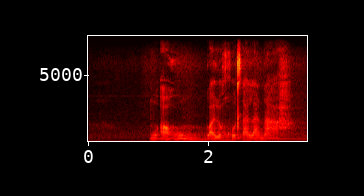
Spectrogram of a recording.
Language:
Southern Sotho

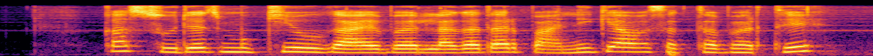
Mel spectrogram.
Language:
Chhattisgarhi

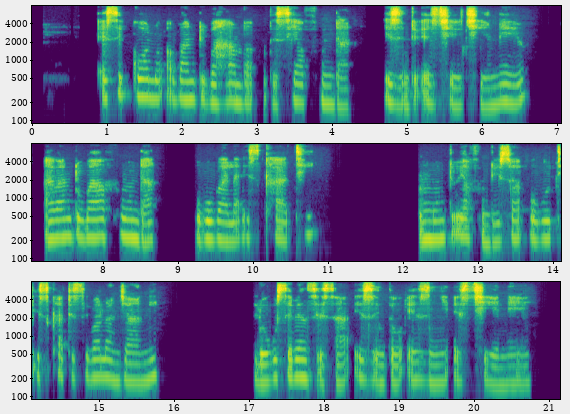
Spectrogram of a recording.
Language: North Ndebele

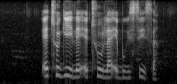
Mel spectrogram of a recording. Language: Zulu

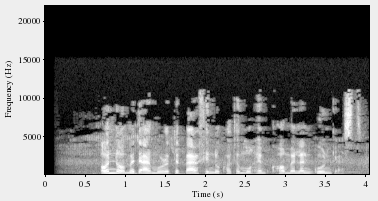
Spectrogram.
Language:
Persian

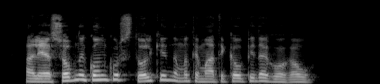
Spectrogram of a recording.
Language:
Belarusian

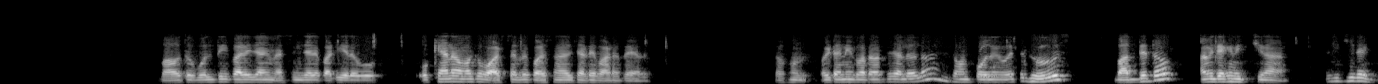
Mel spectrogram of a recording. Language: Bangla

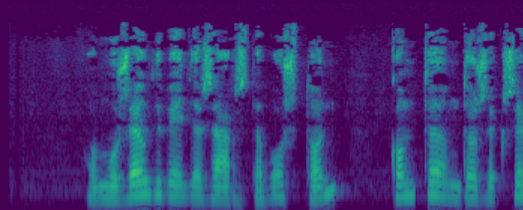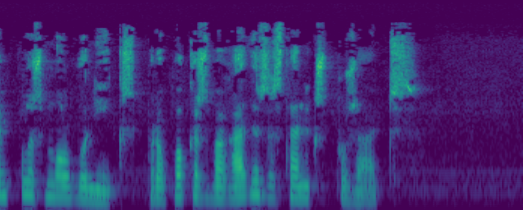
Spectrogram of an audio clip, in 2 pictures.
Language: Catalan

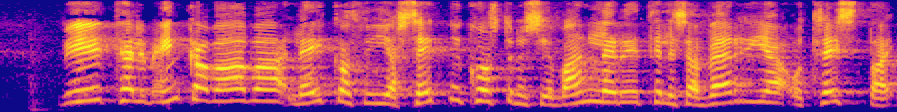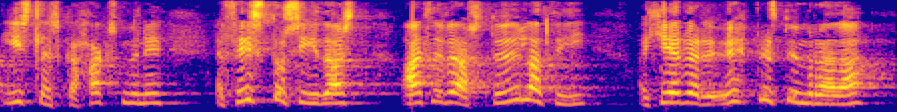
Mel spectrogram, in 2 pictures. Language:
Icelandic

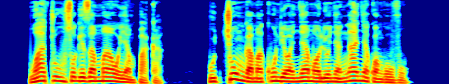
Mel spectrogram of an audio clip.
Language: Swahili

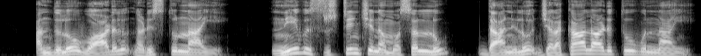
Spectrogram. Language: Telugu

